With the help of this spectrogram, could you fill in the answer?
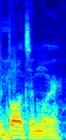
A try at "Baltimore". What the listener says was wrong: Nah, Baltimore. Ain't no T. It's Baltimore.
